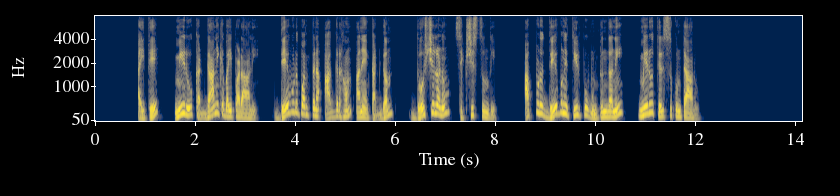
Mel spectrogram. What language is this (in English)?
Telugu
